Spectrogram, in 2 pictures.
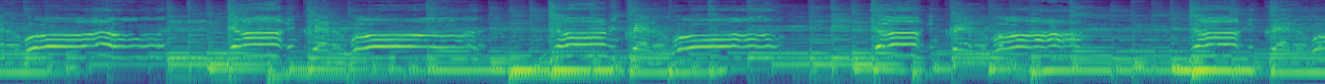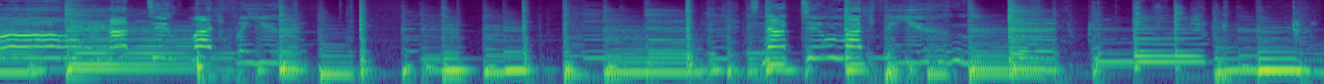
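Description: Acoustic guitar strummed in a slow worship song, with a man's voice singing long held notes over it for roughly the first ten seconds; after that the guitar plays on alone in looser strums and plucks with short pauses.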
